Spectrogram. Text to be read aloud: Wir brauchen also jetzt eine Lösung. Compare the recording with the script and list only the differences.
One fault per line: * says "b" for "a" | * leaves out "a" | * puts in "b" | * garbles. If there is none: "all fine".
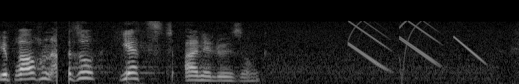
all fine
